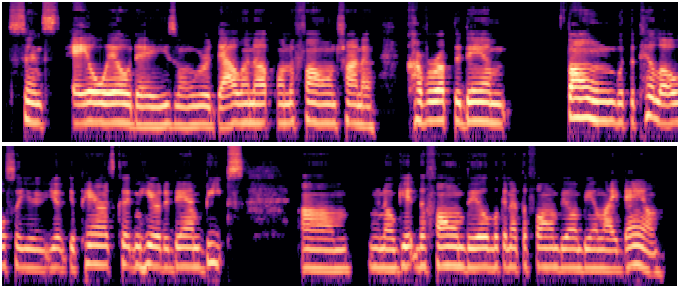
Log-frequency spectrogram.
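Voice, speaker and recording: A woman in her thirties with a lowish, clear, resonant voice hosts a casual livestream. Blunt and fired up, she curses, uses many fillers, and speaks directly to her chat while greeting viewers by name.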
